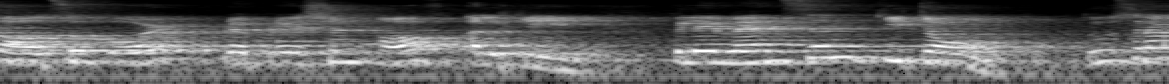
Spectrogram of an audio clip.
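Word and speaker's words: Clemmensen: Number one क्लेमसन reduction. आप सी को के की प्रोनाउंसिएशन दे रहे हैं। का से इसको प्रोनाउंस कर रहे हैं।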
